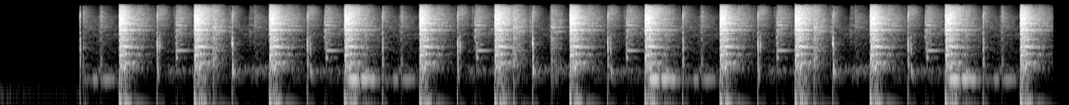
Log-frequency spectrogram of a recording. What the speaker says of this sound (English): And then here I have the percussion section.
